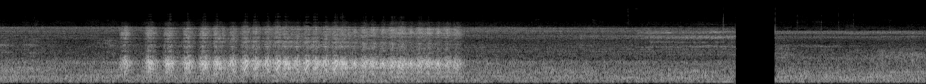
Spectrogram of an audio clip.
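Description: Model steam locomotive's sound decoder playing rhythmic steam chuffing that quickens, starting about a second in and stopping about three and a half seconds later, over steady exhibition-hall background noise.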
